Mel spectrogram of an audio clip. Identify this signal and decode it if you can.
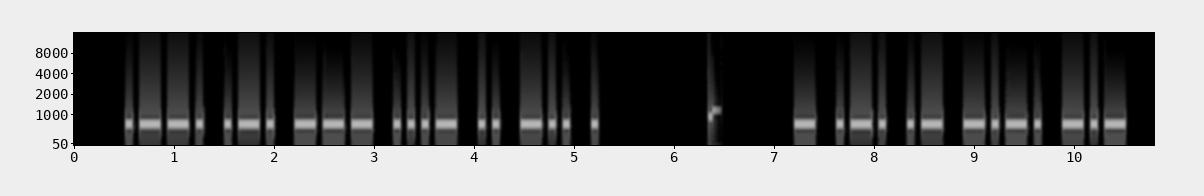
Morse code, heard as a keyed tone, about 17 wpm, 700 Hz. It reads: PROVIDE TRACK
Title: Sentences from Top 1100 Words - New Word Drill Alt - 17wpm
